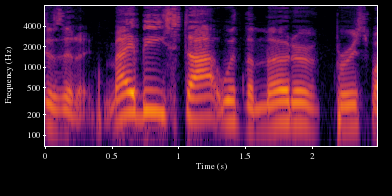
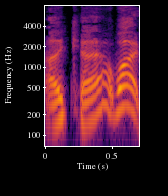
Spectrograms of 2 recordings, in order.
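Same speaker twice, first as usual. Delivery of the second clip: plain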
